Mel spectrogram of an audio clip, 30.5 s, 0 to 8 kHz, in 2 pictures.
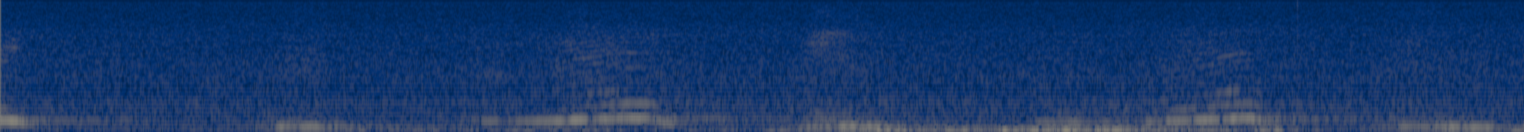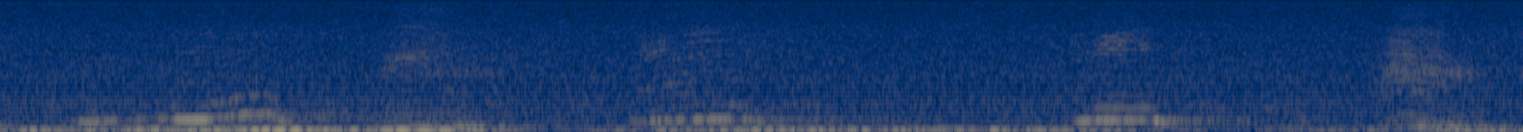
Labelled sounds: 5.6	6.1	humpback whale, 2.0 to 3.0 kHz
8.2	8.5	humpback whale, 3.5 to 3.7 kHz
12.1	12.5	humpback whale, 0.86 to 2.3 kHz
17.7	18.0	humpback whale, 0.80 to 0.90 kHz
19.1	19.5	humpback whale, 1.8 to 4.3 kHz
21.7	22.0	humpback whale, 2.2 to 3.1 kHz
26.2	26.9	humpback whale, 0.80 to 3.2 kHz
29.1	29.9	humpback whale, 1.2 to 1.8 kHz

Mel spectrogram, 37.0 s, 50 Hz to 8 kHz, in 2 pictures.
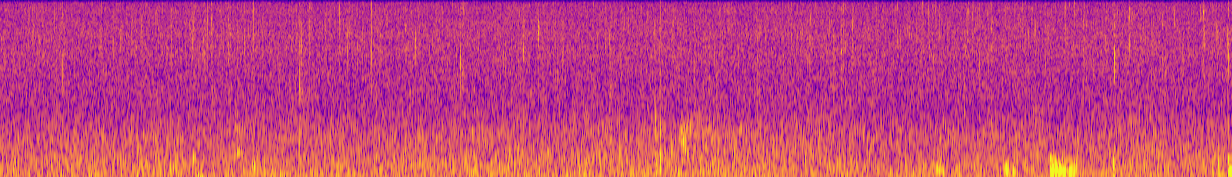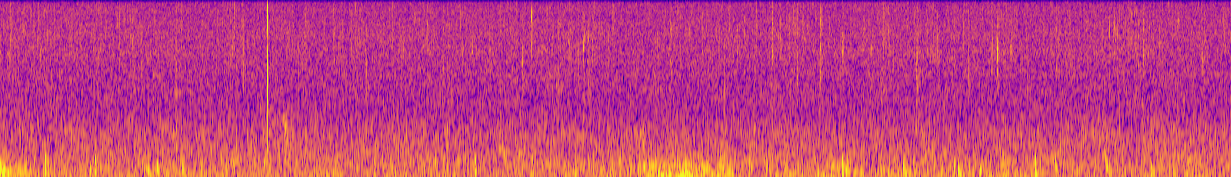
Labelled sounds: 10.2	10.4	water noise, 0.78 to 1.0 kHz

